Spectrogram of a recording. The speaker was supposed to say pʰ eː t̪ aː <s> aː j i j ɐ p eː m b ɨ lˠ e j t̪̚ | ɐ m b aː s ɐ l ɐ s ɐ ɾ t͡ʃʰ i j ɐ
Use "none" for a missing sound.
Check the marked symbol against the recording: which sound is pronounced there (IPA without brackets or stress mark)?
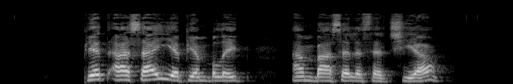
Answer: s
